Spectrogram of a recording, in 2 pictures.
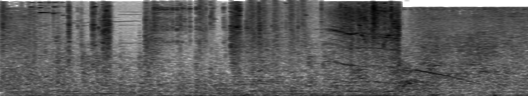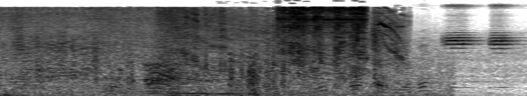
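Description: Gunfire and explosions crackle loudly in a game.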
